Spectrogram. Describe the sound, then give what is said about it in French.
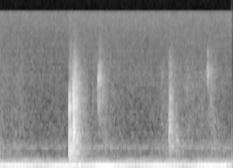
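An office door swings shut with a solid thud, followed by a few softer knocks and clicks of the latch, all over a steady low hum. “Ferme la porte.”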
